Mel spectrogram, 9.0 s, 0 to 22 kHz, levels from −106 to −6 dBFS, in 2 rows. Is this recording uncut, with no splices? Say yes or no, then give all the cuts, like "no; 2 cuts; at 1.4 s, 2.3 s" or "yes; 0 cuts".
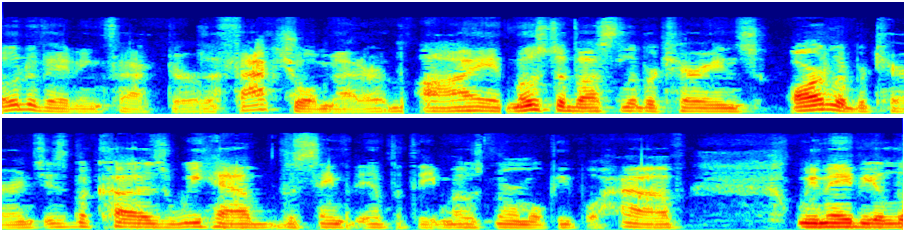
no; 4 cuts; at 1.0 s, 2.0 s, 2.5 s, 6.2 s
